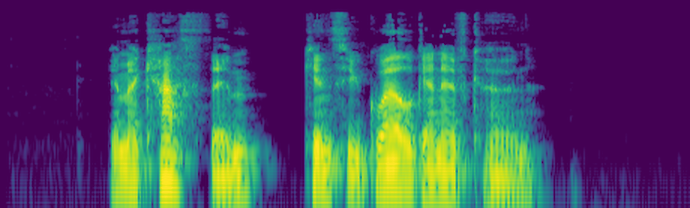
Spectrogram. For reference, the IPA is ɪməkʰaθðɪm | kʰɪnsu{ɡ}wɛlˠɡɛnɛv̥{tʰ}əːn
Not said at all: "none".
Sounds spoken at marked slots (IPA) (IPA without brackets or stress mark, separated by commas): ɡ, kʰ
